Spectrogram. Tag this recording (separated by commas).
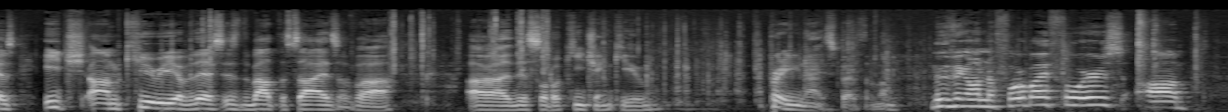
inside a small room, Speech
